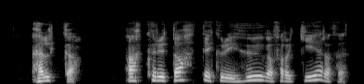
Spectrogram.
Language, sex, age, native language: Icelandic, male, 40-49, Icelandic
